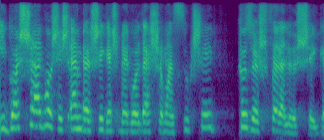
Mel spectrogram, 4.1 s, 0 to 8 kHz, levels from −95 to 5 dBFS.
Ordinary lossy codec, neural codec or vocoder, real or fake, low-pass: none; codec, 16 kHz, 2 kbps, FreqCodec, smaller model; fake; 7.2 kHz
